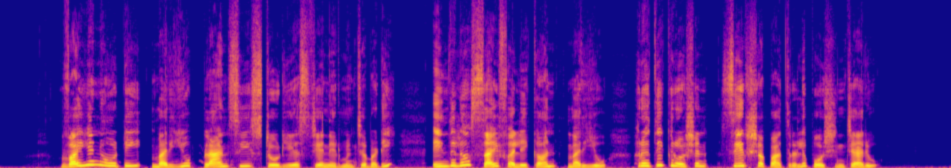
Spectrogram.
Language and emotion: Telugu, neutral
